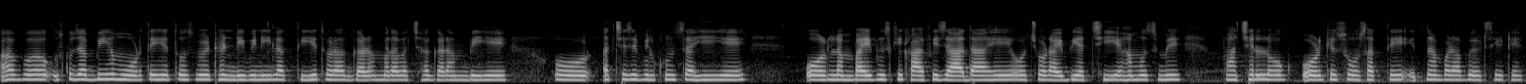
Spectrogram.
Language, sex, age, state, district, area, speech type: Hindi, female, 60+, Madhya Pradesh, Bhopal, urban, spontaneous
